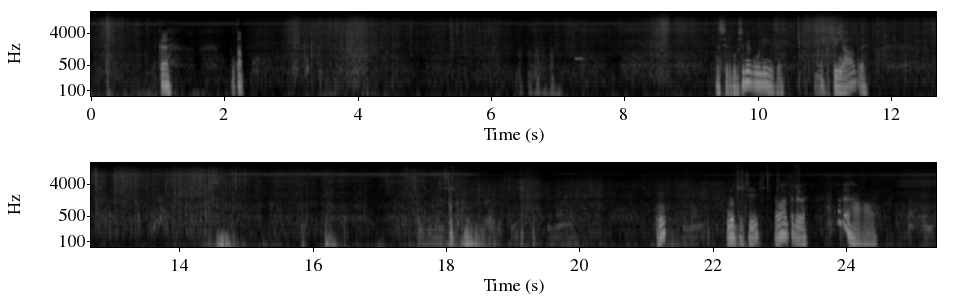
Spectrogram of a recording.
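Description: A man talks nearby in a calm voice, outdoors.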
